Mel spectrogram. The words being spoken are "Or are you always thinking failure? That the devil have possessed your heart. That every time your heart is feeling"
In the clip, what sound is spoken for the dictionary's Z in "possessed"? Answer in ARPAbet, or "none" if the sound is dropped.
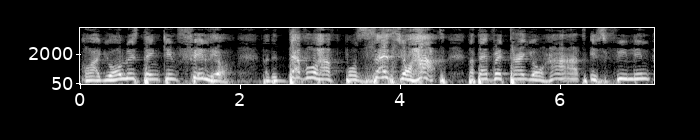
Z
